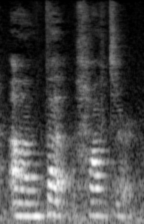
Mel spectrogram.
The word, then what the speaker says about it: Burkhalter: up with a very talented Swiss designer, Stephanie Burkhalter, right? Yes. Is that the right pronunciation?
